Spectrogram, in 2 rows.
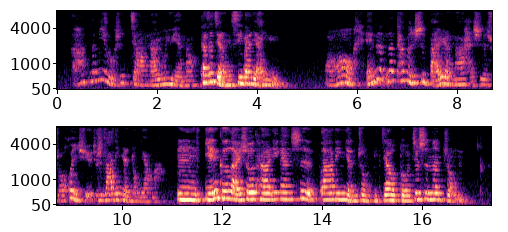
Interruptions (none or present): none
